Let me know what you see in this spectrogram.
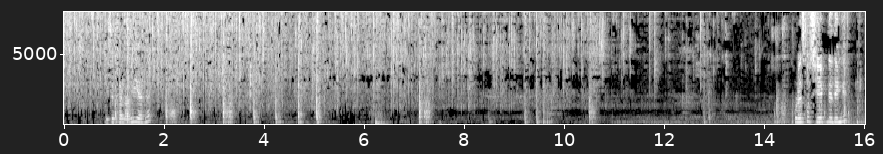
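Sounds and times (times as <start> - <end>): oil sizzling in a frying pan: 0.0 - 16.0
steel spoon scraping a pan: 0.8 - 4.0, 7.1 - 7.5, 9.6 - 10.9, 14.2 - 14.6.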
